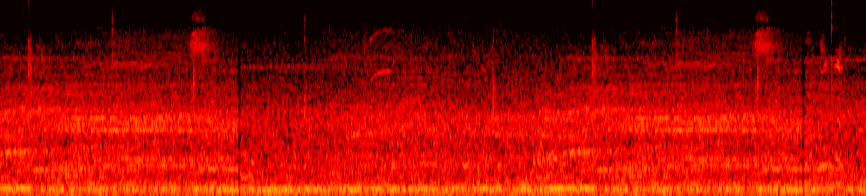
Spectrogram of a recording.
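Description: Steady background ambience of a football match broadcast: a continuous low murmur and hum with no crowd roar and no commentary, and a few faint short high sounds.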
